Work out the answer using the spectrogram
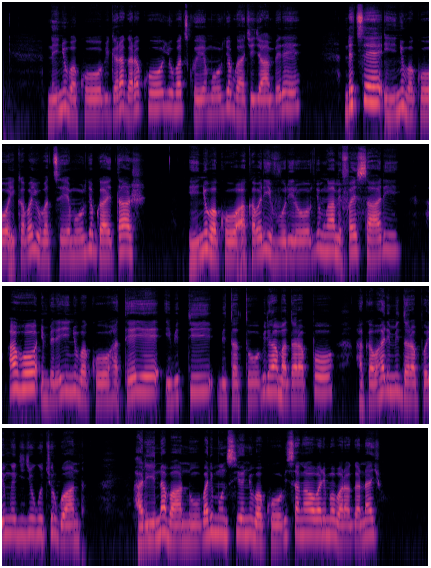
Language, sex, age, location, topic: Kinyarwanda, male, 25-35, Kigali, health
